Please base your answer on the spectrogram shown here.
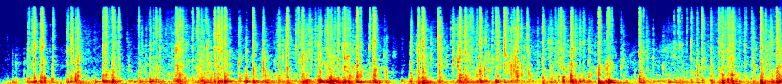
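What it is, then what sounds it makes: Aluminium foil being crumpled. A large, thin, crinkled sheet of aluminium foil is held in front of the microphone and crumpled and rubbed with the fingertips. It makes a dense, continuous crackling and rustling with frequent louder bursts, over a heavy low, boomy thump from the close handling.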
